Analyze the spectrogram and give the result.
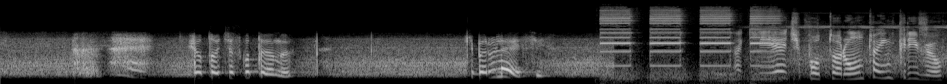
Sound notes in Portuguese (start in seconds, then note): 2.5 ruído de interferência; 6.0 campainha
